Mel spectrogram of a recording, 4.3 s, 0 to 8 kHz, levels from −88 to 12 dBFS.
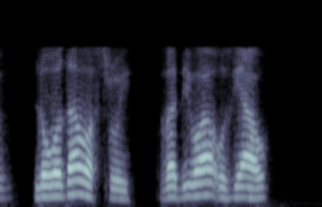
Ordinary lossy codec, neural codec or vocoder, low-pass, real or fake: AAC, 16 kbps; codec, 16 kHz, about 1 kbps, DyCAST, with the encoder's durations; 7.2 kHz; fake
